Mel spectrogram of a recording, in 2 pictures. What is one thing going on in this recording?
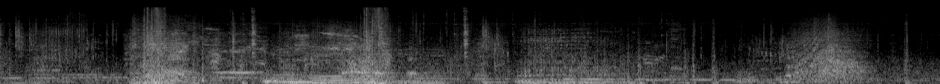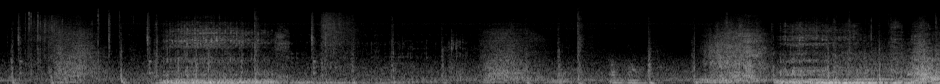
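A large animal's footsteps thud along steadily underfoot.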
